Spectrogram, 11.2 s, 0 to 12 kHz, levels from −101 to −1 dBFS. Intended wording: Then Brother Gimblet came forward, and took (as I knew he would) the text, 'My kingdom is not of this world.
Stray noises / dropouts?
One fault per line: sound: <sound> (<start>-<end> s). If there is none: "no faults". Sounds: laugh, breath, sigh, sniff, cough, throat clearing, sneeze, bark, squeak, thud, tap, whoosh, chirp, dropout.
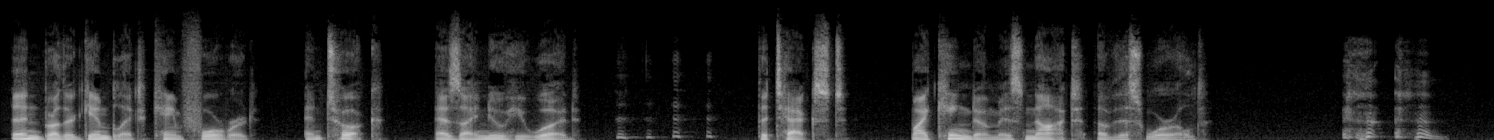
sound: laugh (4.6-5.4 s)
sound: cough (10.1-10.9 s)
